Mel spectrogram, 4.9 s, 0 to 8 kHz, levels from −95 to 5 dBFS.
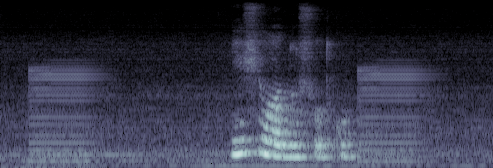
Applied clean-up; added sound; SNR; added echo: none; Piano; 17 dB; reverberation time 0.5 s.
